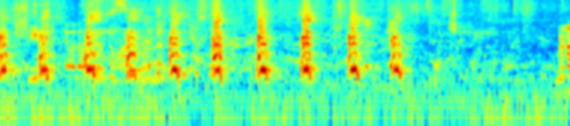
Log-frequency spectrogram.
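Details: Small Shih Tzu dog barking in a quick regular series, about nine short yapping barks spaced around half a second apart, then falling quiet, with faint background rumble.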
